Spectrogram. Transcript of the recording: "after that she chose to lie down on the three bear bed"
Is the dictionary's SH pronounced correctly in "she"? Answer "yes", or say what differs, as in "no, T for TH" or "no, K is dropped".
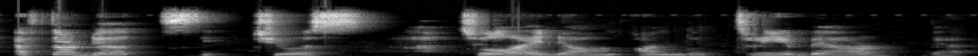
no, S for SH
